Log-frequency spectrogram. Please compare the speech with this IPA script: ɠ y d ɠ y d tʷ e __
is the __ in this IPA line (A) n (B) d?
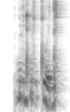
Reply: B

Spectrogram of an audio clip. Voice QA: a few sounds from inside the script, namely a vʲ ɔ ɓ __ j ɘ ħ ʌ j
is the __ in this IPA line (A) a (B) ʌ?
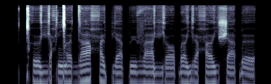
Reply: B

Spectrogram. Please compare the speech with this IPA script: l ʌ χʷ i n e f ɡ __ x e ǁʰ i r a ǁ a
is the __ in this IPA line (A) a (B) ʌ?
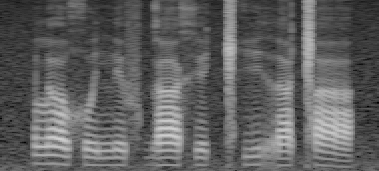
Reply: A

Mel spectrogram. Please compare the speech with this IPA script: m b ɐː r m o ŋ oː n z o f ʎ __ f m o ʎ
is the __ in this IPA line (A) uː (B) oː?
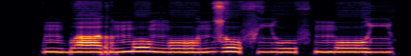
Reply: A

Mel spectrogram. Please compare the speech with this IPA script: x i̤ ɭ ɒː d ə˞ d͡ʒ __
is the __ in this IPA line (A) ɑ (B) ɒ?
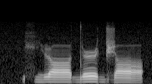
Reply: B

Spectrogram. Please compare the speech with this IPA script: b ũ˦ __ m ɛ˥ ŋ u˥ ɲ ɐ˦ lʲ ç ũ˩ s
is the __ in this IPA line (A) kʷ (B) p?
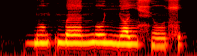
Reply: A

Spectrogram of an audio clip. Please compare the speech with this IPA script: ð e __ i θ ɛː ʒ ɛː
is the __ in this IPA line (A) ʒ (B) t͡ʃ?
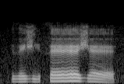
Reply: A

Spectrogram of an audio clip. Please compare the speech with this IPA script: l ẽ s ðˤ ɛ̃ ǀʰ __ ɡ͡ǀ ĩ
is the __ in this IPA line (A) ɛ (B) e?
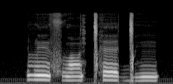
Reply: A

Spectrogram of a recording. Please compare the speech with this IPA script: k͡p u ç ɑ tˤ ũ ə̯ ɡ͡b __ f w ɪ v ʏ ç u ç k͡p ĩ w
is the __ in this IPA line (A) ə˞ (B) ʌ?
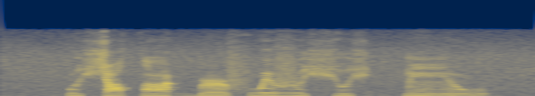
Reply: A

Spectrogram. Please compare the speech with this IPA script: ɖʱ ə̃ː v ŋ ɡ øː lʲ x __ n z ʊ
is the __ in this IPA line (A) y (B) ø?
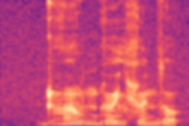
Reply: B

